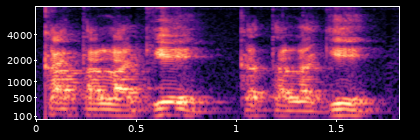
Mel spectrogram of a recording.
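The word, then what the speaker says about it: καταλλαγή: Esto quiere decir la palabra catalague, tiene acento en la E.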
